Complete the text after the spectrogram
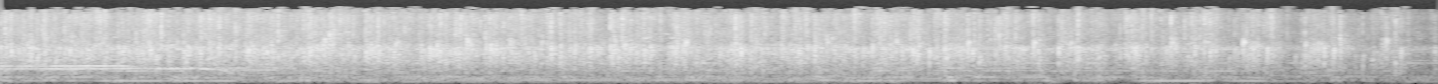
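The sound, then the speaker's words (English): A crowd applauds steadily and loudly for several seconds as comedian Jim Hamilton is introduced, a dense wash of clapping with faint whoops and crowd noise mixed in, holding strong before easing slightly at the end. “Let's hear it now for Mr. Jim Hamilton. Give it up for Jim.”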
